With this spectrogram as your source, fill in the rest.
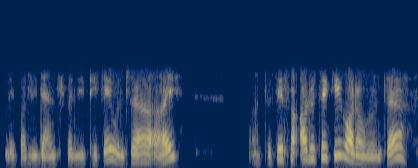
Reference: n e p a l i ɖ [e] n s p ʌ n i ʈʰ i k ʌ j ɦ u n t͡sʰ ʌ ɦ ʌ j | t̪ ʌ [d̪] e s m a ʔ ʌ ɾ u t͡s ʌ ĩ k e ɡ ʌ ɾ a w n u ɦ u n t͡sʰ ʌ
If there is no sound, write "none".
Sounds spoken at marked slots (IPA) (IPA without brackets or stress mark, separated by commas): a, t̪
